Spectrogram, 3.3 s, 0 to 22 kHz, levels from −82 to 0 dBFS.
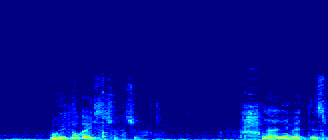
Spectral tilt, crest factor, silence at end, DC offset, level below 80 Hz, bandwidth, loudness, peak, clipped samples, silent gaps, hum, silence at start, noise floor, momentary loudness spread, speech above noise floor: -6.5 dB/octave; 16 dB; 0 s; under 0.1%; -58 dBFS; 11.5 kHz; -35 LUFS; -20 dBFS; under 0.1%; none; none; 0.05 s; -58 dBFS; 17 LU; 23 dB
